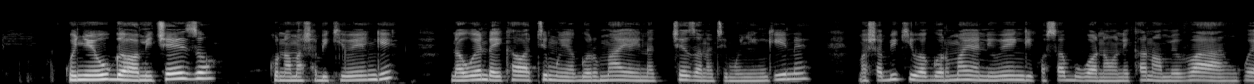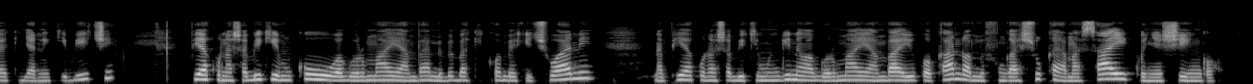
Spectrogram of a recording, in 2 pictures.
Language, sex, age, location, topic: Swahili, female, 25-35, Kisumu, government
